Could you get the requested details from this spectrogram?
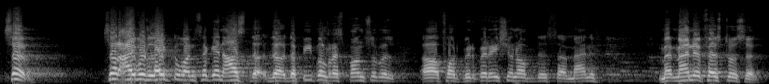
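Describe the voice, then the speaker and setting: A man's voice: a little high, very slow. A man giving an argumentative speech as a legislator on the assembly floor, moving between English and Hindustani. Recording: echoey assembly hall.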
